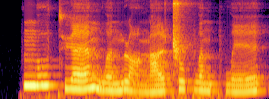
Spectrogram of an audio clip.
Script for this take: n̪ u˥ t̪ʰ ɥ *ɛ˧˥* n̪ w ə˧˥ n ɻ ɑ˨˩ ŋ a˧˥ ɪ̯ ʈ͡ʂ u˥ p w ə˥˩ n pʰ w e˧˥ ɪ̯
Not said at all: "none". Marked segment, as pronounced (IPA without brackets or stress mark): ɛ˧˥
